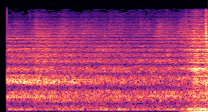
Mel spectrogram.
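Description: Steady synthesized drone of a show's intro sound design, swelling in the low end near the end as it leads into the theme music.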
